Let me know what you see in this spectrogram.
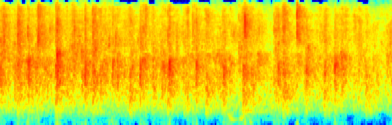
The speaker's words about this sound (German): Wollen wir den Technikern, die so still ihren Dienst da hinten machen, mal einen Applaus gönnen hier, ja? Danke.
